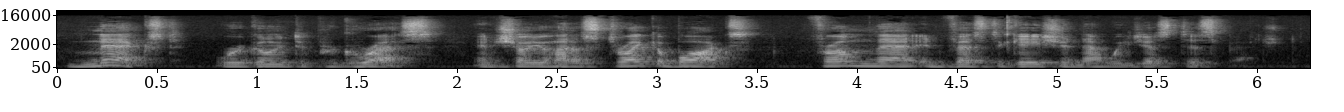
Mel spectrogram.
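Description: A man's voice: medium pitch, moderate pace, fairly bright tone, slight background noise. A man in his fifties presenting a training video, explaining directly to trainees. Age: 50s. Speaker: fire lieutenant, training presenter. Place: indoor office room, facing camera. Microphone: lapel.

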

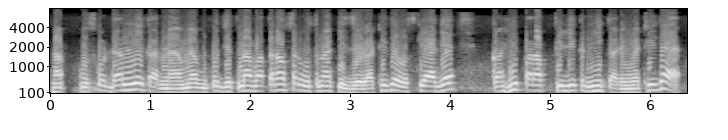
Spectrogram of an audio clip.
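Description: Guy on a phone call, kinda high voice, keeps pushing step by step instructions, repeats himself. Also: expressive, brisk, darkish tone, dry recording. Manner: insistent, repetitive, directive. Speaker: phone caller.

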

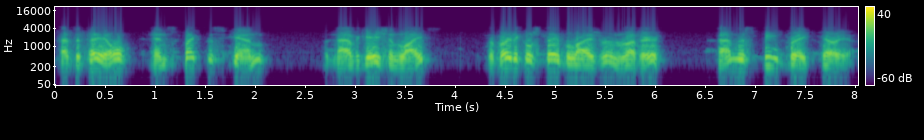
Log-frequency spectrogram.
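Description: A tinny, narrow-band vintage military film soundtrack carries an American man's narration. His voice is rough-edged and sits at a middle pitch. He delivers scripted instructions in a clipped, measured way, like a formal training film narrator. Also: lively intonation.

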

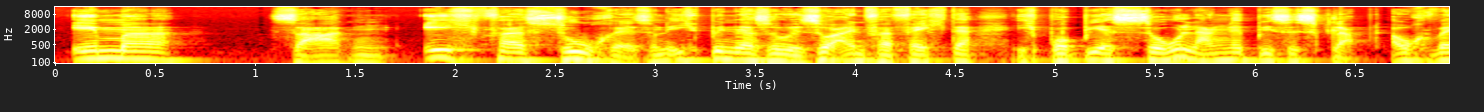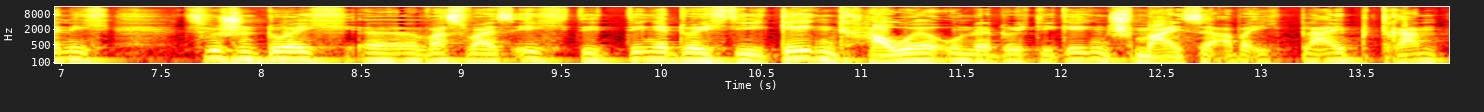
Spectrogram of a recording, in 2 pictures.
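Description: Husky middle-aged man hosting a podcast. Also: fairly low pitch, a little slow. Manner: chatty, informal, direct advice-giving. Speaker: podcast host. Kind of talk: casual spoken podcast monologue addressed to listeners.

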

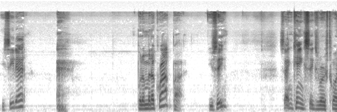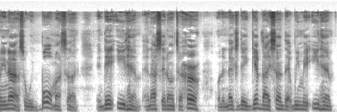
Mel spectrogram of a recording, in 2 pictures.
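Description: A man's voice: mid-range voice, lively intonation, measured pace, pauses often, a little mellow, slightly rough, no echo, clean studio sound. A man giving casual religious commentary on the news, reading scripture aloud and tagging nearly every point with "okay?". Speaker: online preacher commenting on news. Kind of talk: casual religious commentary over screen recording.

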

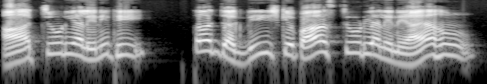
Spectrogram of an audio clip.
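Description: Hearty middle-aged trader. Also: male voice, high-pitched, sing-song, unhurried, dry recording, highs cut off, heavily acted. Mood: cheerful. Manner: hearty, chatty. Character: jolly middle-aged male bangle trader Nathulal.

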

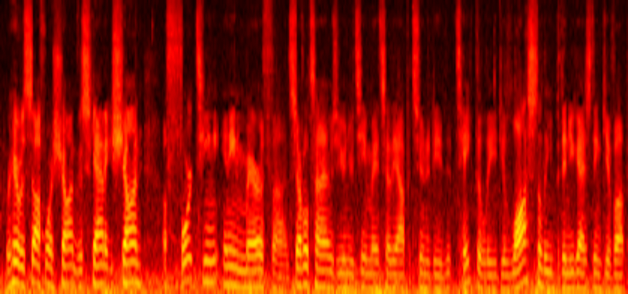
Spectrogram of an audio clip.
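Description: A man hosting postgame baseball coverage, narrating highlights with energy and interviewing players on the field with a handheld mic. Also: quick pace, hardly any pauses. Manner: energetic, builds to shouts on big plays. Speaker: sports network host and play-by-play narrator. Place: outdoors on a lit baseball field at night. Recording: outdoor field noise behind.

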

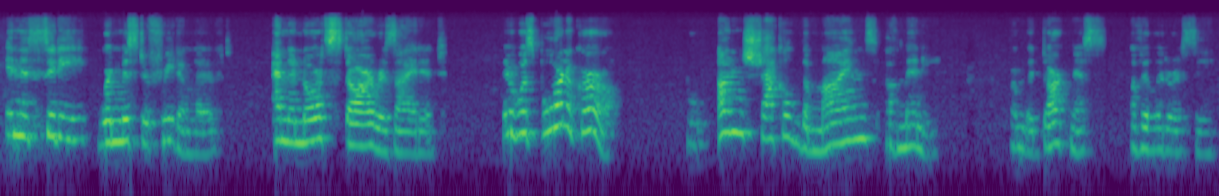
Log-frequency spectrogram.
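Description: Slow, expressive older woman reciting poetry. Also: medium pitch, rough recording. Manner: measured, declamatory. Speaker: poetry reader.

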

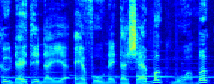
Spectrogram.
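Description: A man's voice: fairly low pitch, sing-song, fairly quick. An actor playing a stern old farmer grandfather in a cartoon, scolding and firm. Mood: worried. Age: older. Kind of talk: cartoon voice acting. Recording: faint music behind.

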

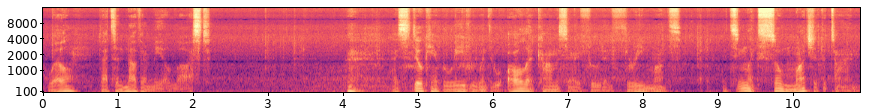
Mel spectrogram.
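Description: A man's voice: very deep voice, lively intonation, takes it slowly, noisy background, heavily acted. A man with an American accent playing a frustrated, hungry, talkative survivor in a video game. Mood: grumbling, wry.

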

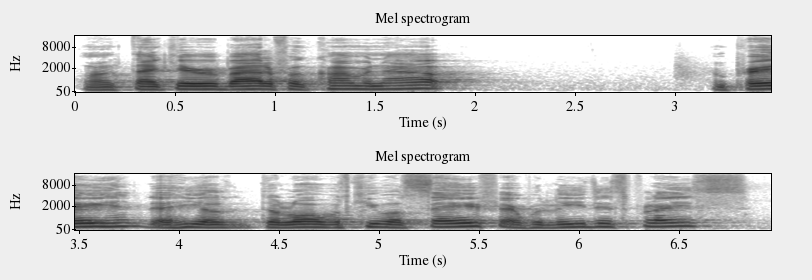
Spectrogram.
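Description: Man, slightly high voice, leads communion and prayer at a pulpit mic in a big sanctuary, measured and reverent. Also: darkish tone. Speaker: church leader at the Lord's Supper. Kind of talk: plain church service leading and prayer. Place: large church sanctuary.

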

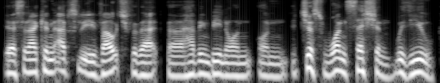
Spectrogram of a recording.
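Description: A man from Malaysia who speaks English as a second language, hosting a podcast in a casual, halting conversational way. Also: medium pitch, no room sound. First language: not English; English is a second language. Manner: halting, often repeats words. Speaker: podcast host. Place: small indoor studio with dark acoustic foam. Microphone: close studio microphone with headphones.

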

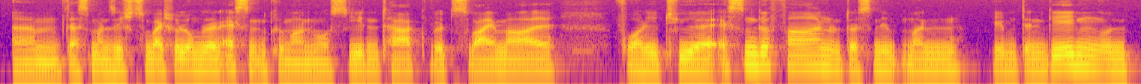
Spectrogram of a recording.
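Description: A man's voice: medium pitch, creaky, mellow. A young man of eighteen answering interview questions in a plain, matter-of-fact way. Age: young adult. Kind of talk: recorded interview. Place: dim indoor set.

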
